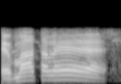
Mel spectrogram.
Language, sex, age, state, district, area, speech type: Santali, male, 30-45, West Bengal, Malda, rural, conversation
